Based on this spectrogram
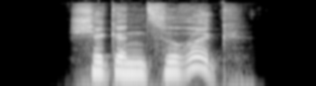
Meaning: inflection of zurückschicken: 1. first/third-person plural present 2. first/third-person plural subjunctive I
- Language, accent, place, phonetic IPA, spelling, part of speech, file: German, Germany, Berlin, [ˌʃɪkn̩ t͡suˈʁʏk], schicken zurück, verb, De-schicken zurück.ogg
